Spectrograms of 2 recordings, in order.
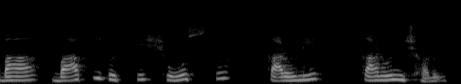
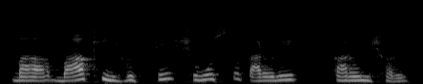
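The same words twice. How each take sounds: Both takes have the same delivery.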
